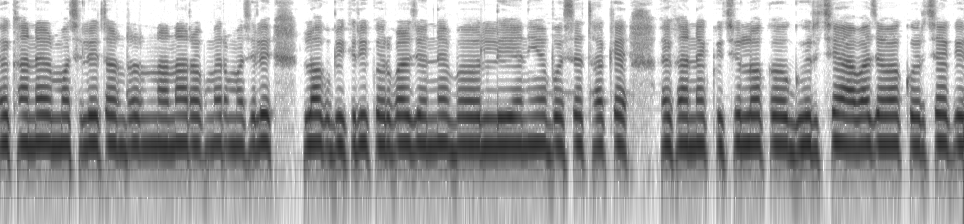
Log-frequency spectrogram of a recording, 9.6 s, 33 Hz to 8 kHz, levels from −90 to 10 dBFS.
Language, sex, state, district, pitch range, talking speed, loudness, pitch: Bengali, female, West Bengal, Purulia, 225-230 Hz, 145 wpm, -15 LUFS, 225 Hz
